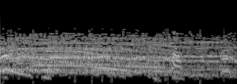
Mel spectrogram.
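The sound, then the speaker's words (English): Children in a live Saturday-morning TV studio audience cheer and shriek in a bright, high-pitched, sustained burst of noise that drops slightly toward the end. “We've got a great bunch of kids here. Who are obviously prepared to cheer at anything I say.”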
